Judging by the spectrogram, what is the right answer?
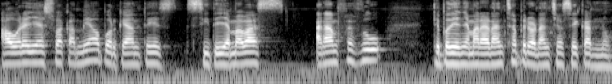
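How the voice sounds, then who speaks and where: A woman talks at a fairly quick pace with a fairly low pitch. Her intonation stays monotone and flat. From Andalusia, Seville. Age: 30s. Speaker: hospital interpreter and patient attention staff. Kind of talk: TV interview.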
